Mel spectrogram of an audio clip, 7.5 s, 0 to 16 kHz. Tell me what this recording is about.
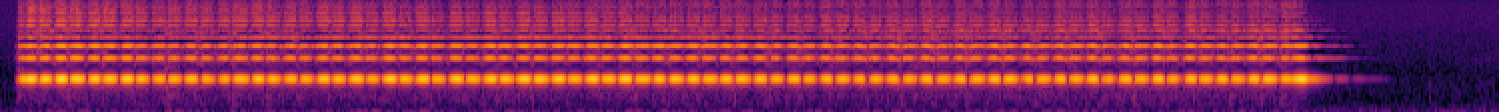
violin tremolo C#5
tremolo, violin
